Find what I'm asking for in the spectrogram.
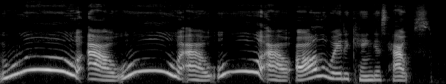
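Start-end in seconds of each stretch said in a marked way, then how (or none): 0.0-2.9 very high, loud bouncing cries; ooh ow cries. A narrator's reading. Piglet bounced all the way to Kanga's, high cries. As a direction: cry out with every bounce. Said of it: "he was saying".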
